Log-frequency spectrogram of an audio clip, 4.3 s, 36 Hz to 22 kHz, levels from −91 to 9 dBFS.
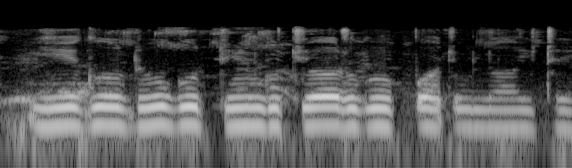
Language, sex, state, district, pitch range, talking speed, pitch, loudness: Bajjika, male, Bihar, Vaishali, 170-185 Hz, 155 wpm, 180 Hz, -20 LUFS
